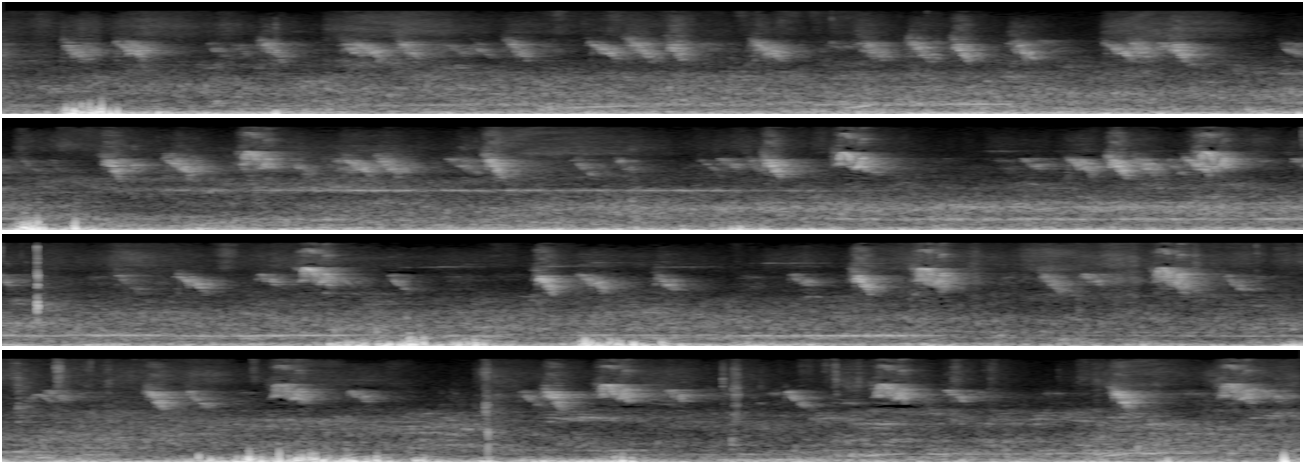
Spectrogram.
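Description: Small birds chirping in quick, repeated short notes, with a few dull low thumps.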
